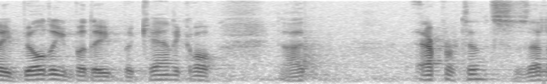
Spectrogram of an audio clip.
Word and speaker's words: appurtenance: building but a mechanical appurtenance. Is that how you pronounce it? Appurtenance. Appurtenance, okay. Long U, okay.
